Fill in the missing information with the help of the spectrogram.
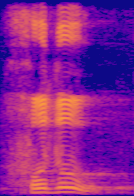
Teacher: یہاں پر واو مدہ آیا ہوا ہے، اس لیے ذو کو کھینچ کے پڑھیں گے، ما کھینچے گا کیونکہ مد آیا ہوا ہے۔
